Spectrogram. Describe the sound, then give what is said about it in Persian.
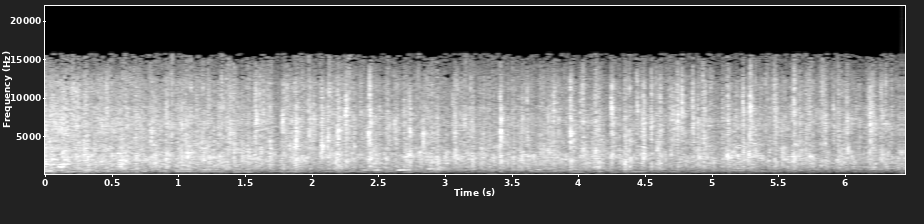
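A crowd applauds steadily for several seconds, a dense, bright wash of many hands clapping at constant loudness with no pause or clear rhythm. “یه کف بزن من یه آب جوش بخورم، خفه شدم. کف بزن خوشگل.”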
